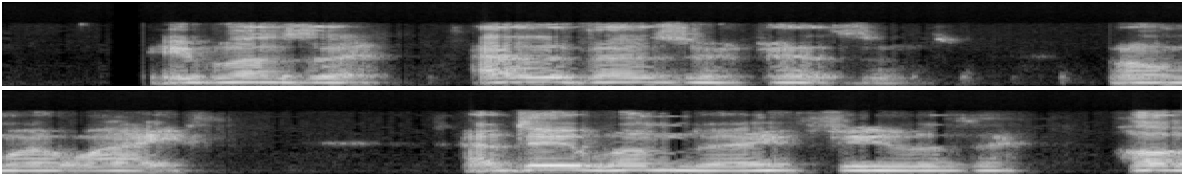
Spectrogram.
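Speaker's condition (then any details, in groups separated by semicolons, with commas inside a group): Traumatic brain injury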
